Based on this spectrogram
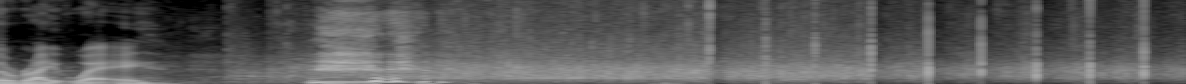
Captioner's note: applause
